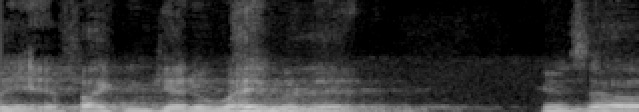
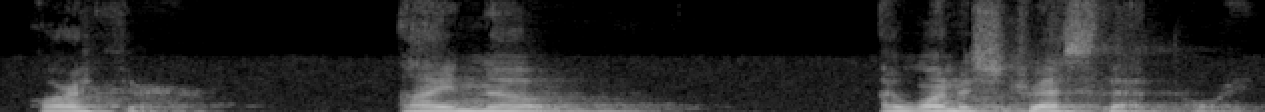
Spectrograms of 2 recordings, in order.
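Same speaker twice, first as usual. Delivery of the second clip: play-acted very calm, sugary-sweet voice. Retelling a partner's reply to a correction: imitating a calm, sweet reply. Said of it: "very calmly, very sweetly".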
